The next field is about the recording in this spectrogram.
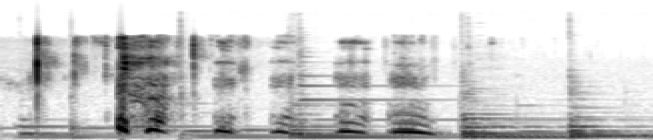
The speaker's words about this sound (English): I'm sorry, I don't know where this cough came from.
